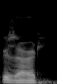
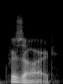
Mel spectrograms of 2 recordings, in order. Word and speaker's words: Grizzard: Baker Mayfield and Grisard or Grizzard, however the you say his name, respectfully. Grisard. Grisard.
